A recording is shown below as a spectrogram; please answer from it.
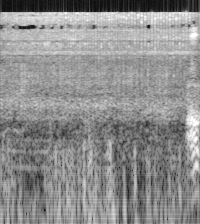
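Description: Bicycle riding along a wet paved road: a steady low rumble of tyres on the pavement and wind on the microphone as the bike moves. A voice says "Oh" at the very end.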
